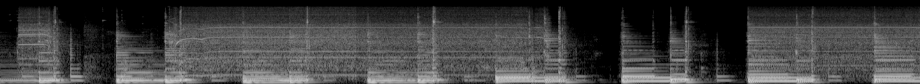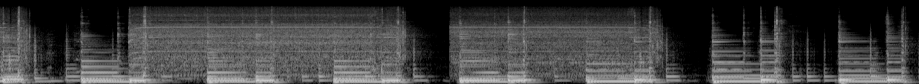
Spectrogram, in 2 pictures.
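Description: Background guitar music over a cordless drill with a diamond tile bit boring holes through a thick ceramic vase, the drill's high whine coming in several stretches.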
